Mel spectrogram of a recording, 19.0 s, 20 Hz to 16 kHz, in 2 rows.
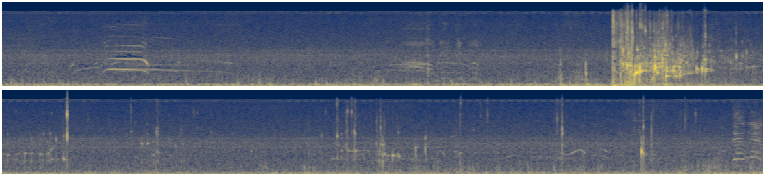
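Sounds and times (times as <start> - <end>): water splashing and gurgling: 7.6 - 10.4, 11.0 - 12.3, 13.3 - 15.4
faint clicks: 16.4 - 16.7, 17.4 - 18.3.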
